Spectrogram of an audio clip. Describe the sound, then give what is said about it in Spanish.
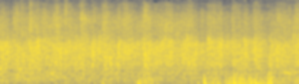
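A church audience applauding loudly during an afternoon service: dense, continuous clapping from many hands, steady and full throughout with no break and no speech. “Si usted lo cree, denle un aplauso fuerte a Dios en esta tarde.”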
